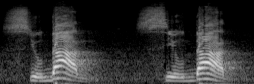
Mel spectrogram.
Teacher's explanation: quando eu pronuncio ciudad, observem que dad é a sílaba tônica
